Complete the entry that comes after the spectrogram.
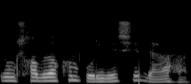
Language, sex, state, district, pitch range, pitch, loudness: Bengali, male, West Bengal, Dakshin Dinajpur, 135-170 Hz, 160 Hz, -32 LUFS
